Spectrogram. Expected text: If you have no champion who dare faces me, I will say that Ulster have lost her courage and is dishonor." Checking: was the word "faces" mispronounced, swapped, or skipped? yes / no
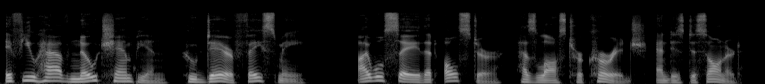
yes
